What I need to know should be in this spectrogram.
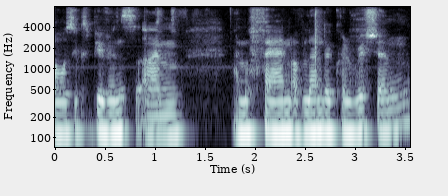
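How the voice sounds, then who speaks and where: Somewhat breathy and at a medium pitch, a man speaks with monotone, flat intonation. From Germany. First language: German. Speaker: wiki moderator, gamer. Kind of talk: interview. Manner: halting.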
